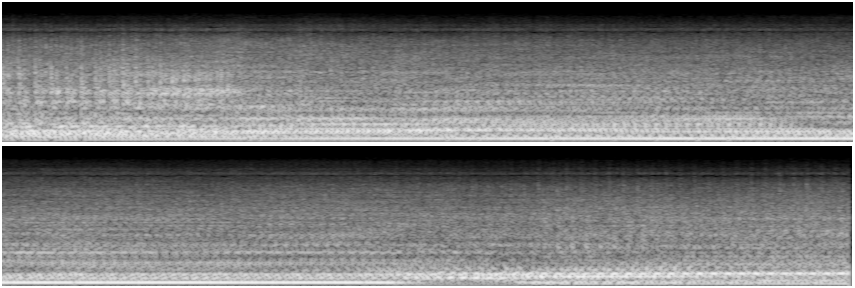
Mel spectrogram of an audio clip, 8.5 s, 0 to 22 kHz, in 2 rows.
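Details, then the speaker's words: New Holland L783 skid steer diesel after topping off and bleeding fuel: idles steadily with a low drone, then falters near the end; it only runs on the primed fuel, with a bad primer pump suspected, not confirmed. "We have to diagnose whatever is going on in the fuel system here that is only letting me run with what fuel is in it."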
